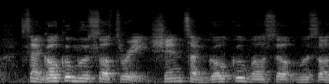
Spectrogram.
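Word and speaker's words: Sengoku Musou: is actually dynasty warriors four but it's actually pronounced sengoku muso three shin sun goku muso three so there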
